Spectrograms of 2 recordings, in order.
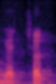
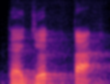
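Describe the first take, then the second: First: The middle consonant is a 'ch' sound. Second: The middle consonant is a 'j' sound. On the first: The speaker calls it wrong. "bukan gacot" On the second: The speaker calls it right. "tapi gajota"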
